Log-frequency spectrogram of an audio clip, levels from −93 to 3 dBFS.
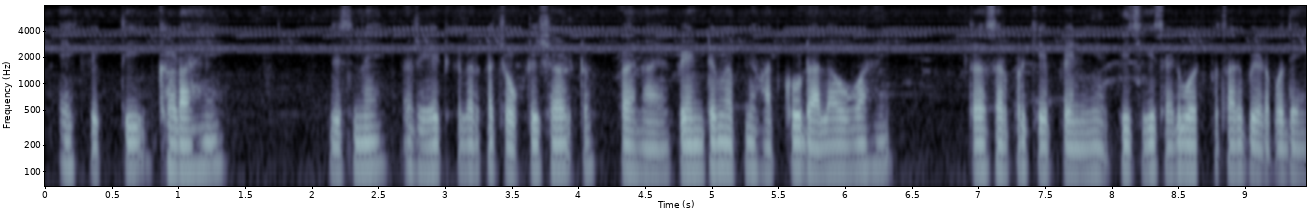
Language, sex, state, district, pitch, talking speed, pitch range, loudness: Hindi, male, Bihar, Lakhisarai, 105 Hz, 210 wpm, 95-105 Hz, -34 LUFS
